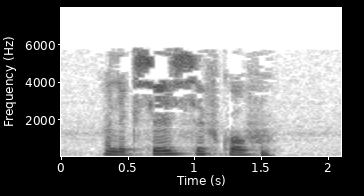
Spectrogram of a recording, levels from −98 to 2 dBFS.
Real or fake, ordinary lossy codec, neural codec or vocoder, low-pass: real; MP3, 24 kbps; none; 7.2 kHz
